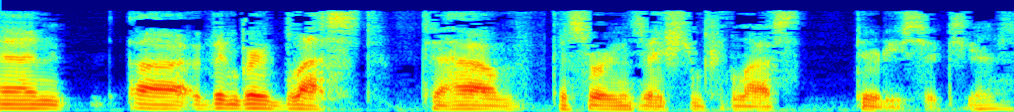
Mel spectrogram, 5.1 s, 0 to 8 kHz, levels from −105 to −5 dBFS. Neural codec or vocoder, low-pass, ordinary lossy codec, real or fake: codec, 32 kHz, 1.9 kbps, SNAC; 7.2 kHz; MP3, 24 kbps; fake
